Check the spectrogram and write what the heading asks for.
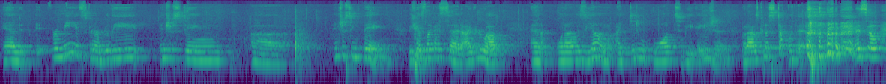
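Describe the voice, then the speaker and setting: A woman in her thirties, an author and illustrator, answers audience questions in a casual Q&A, chatty and laughing often, with many fillers and restarts. Her voice is a little high, warm and measured. The room is echoey and the mic sits at a distance.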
